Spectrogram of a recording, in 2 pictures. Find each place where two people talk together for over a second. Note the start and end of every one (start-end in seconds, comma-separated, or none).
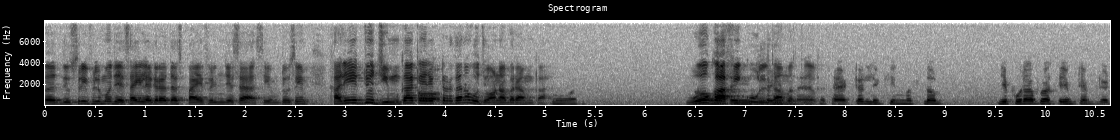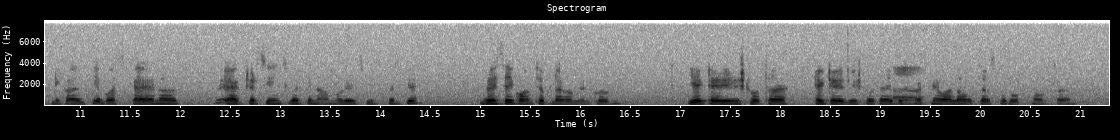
6.5-7.7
